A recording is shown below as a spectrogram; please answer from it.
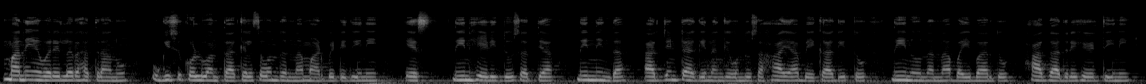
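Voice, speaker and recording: A woman's voice: lowish voice, level tone, normal speed, warm tone, a little hiss or hum, lightly acted. A woman voicing an anxious young woman. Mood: pleading. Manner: hesitant, pleading. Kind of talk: storybook dialogue reading.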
